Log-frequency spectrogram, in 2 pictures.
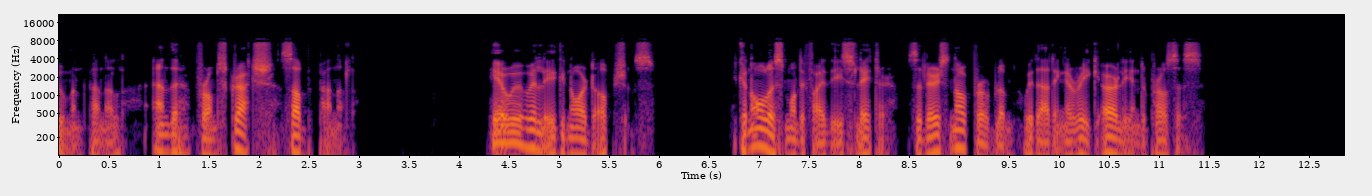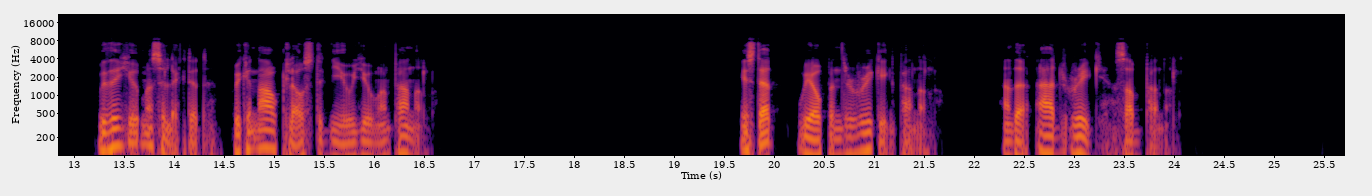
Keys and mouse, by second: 0.7 click, 3.1-5.1 drag, 12.7 click, 18.0 click, 20.3 click, 22.4 click, 25.5 click.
